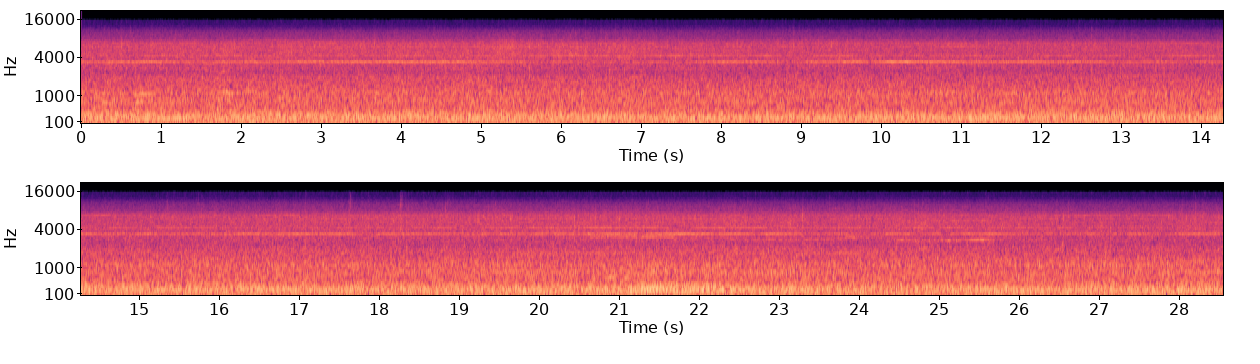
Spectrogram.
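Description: Fire engine's diesel engine and pump running steadily under load, supplying a charged hose line and a master stream: a constant loud drone with a thin, steady high whine over it.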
